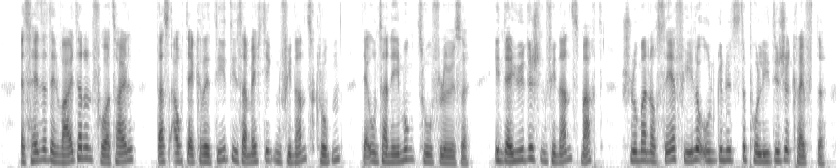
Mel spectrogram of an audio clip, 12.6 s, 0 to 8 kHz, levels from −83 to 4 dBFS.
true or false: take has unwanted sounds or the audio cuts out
false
